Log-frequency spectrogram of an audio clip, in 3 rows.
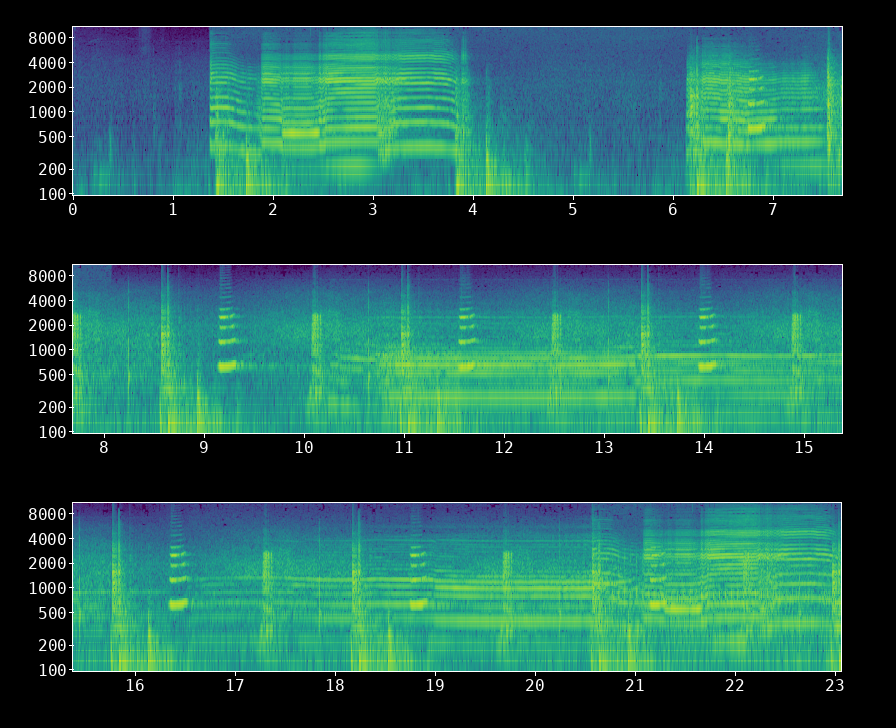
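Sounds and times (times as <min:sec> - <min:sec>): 
old studio door creaking and groaning: 0:01.4 - 0:14.6, 0:15.8 - 0:23.0
sharp clicks and knocks: 0:03.8 - 0:09.5, 0:10.9 - 0:11.8, 0:12.5 - 0:16.7, 0:17.3 - 0:19.1, 0:19.7 - 0:23.0.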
